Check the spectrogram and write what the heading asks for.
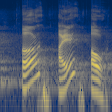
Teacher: अर्ध विवृत्त की बात करें तो इसमें विवृत से कम लेकिन अर्ध संवृत्त से ज्यादा मुख खुले रहते हैं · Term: अर्ध विवृत स्वर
